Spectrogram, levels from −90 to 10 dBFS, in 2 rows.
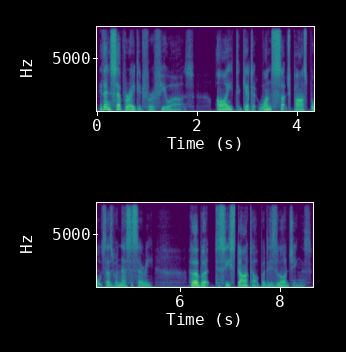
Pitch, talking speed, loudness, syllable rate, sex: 115 Hz, 165 wpm, -22 LUFS, 4.9 syllables/s, male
